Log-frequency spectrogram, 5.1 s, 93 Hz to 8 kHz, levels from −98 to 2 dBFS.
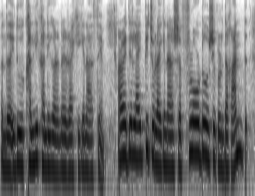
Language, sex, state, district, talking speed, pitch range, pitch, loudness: Nagamese, female, Nagaland, Dimapur, 210 wpm, 180-230 Hz, 190 Hz, -13 LUFS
